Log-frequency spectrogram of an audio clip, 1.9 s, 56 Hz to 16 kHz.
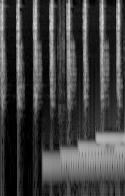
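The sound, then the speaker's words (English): An old-fashioned clock ticks steadily and briskly, about eight clear ticks in under two seconds, while a low sustained drone swells in underneath and layers upward partway through. “So, take an old-fashioned clock and wind on 4 years.”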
